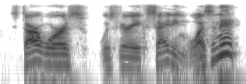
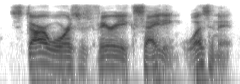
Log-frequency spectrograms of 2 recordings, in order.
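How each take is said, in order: First: The pitch rises on the final tag. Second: The pitch falls on the final tag. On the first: It is a real question. "if we use rising pitch in the tag" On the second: It is a statement to spark conversation. "with a falling pitch on the tag"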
